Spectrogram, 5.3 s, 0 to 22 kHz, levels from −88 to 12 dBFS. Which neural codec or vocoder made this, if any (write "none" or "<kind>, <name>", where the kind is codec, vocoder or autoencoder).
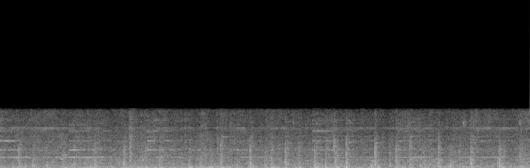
none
